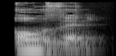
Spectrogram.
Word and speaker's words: Odin: Odin.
